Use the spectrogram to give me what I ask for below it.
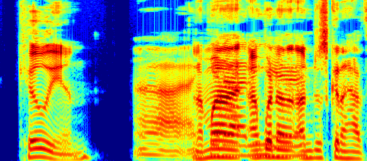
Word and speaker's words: Cillian: How do you say his name? Cillian Murphy. Yeah, they're British. Cillian and Christopher Nolan. So they say Killian.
